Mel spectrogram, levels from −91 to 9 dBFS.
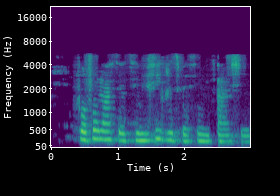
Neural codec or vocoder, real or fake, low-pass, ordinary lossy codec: none; real; 5.4 kHz; AAC, 24 kbps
